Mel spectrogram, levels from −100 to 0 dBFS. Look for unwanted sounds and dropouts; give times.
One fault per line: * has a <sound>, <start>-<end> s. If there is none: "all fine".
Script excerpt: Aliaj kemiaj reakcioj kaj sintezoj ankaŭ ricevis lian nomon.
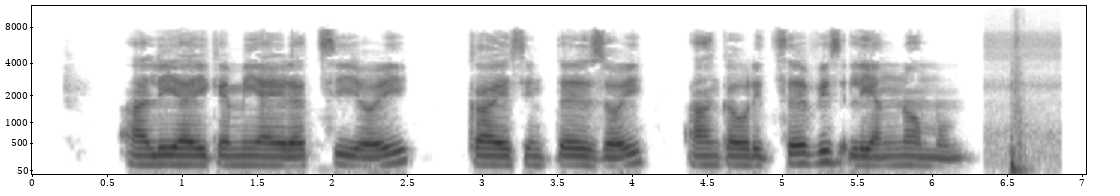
* has a thud, 6.5-6.7 s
